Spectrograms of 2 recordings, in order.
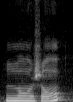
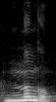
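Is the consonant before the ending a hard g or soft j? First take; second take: soft j; hard g. First: The middle consonant is a soft j sound. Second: The middle consonant is a hard g sound. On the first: The speaker calls it right. "avec le son de jon et pas gon" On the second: The speaker calls it wrong. "pour ne pas avoir mangon"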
